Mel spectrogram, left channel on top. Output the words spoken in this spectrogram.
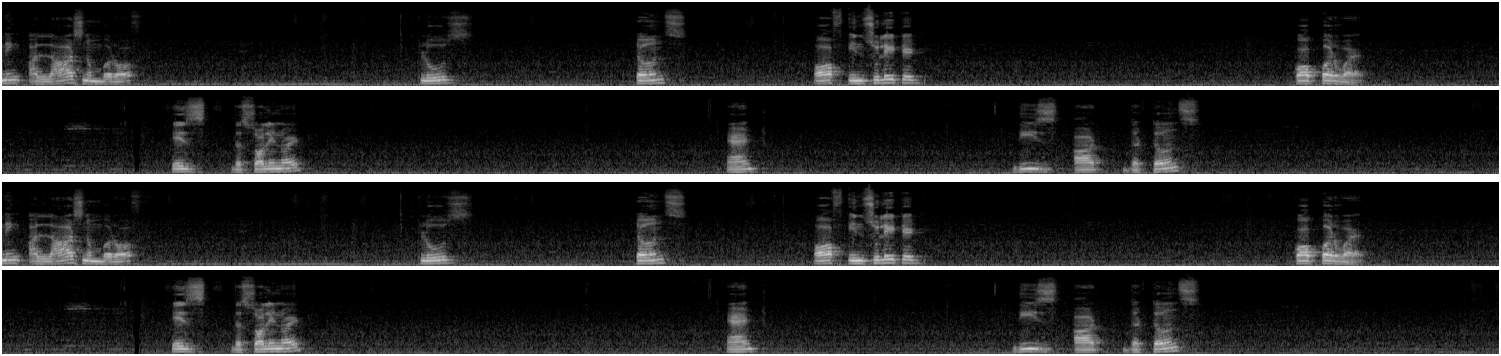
a large number of closed turns of insulated copper wire is the solenoid, and these are the turns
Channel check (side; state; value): left; noise; rumble, 26 dB below the sound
